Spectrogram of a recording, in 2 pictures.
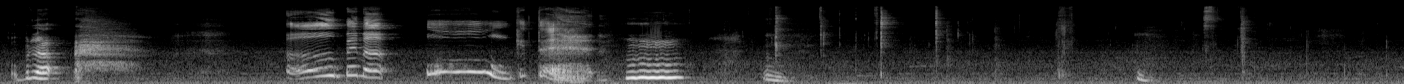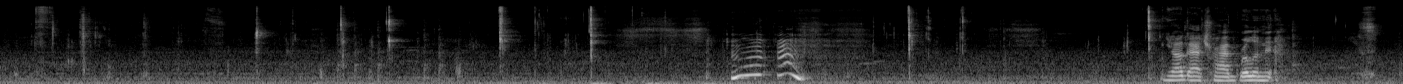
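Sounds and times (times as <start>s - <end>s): wet chewing and lip smacking: 7.8s - 21.4s, 22.7s - 25.7s
person humming mm: 11.3s - 11.7s, 21.3s - 22.4s.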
